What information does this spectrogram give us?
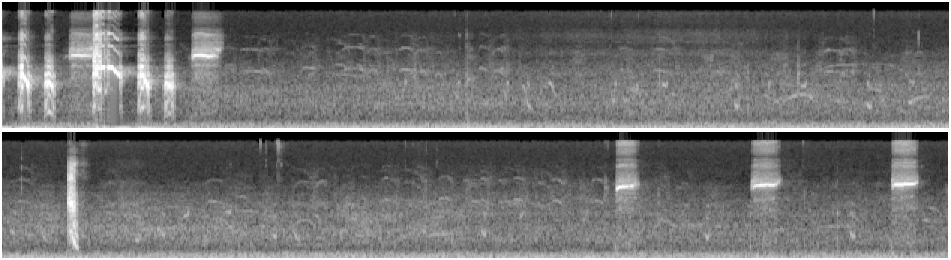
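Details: Grey francolin (desi or gora teeter) calling: a quick burst of four loud, harsh, ringing notes, a long pause with a single sharp click, then three more strident notes spaced about a second apart, in otherwise quiet surroundings.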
